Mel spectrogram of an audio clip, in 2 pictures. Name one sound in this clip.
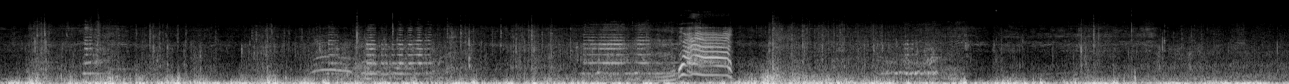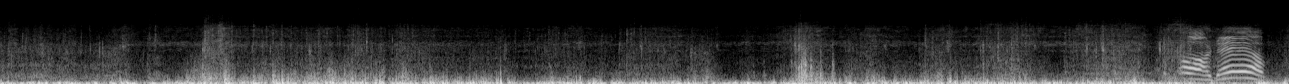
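A bicycle rattles over bumps.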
